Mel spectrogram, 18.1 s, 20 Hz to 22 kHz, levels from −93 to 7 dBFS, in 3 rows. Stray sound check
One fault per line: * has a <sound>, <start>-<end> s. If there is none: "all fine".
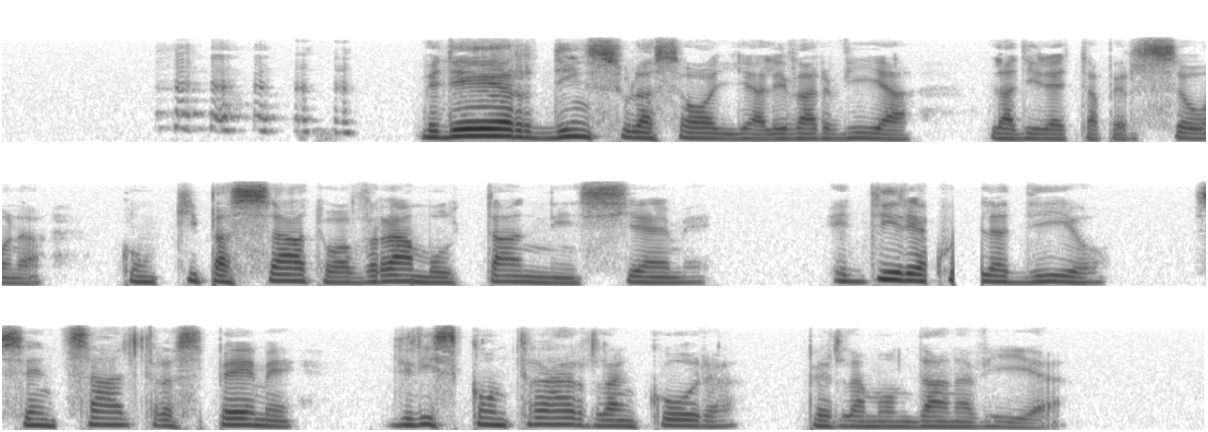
* has a laugh, 0.8-1.8 s
* has a dropout, 10.8-10.9 s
